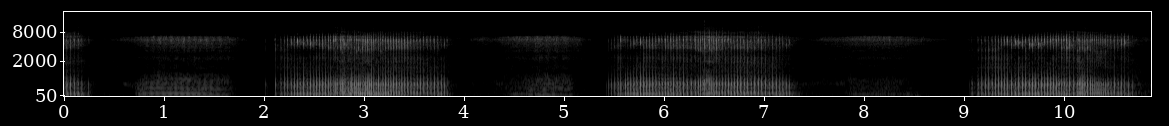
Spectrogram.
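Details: Sri Lankan person snoring in a labour camp room in Baniyas, Abu Dhabi, disturbing roommates: loud, harsh snores on each breath in, softer rumbling breaths out, about 17 breaths a minute; heavy snoring.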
